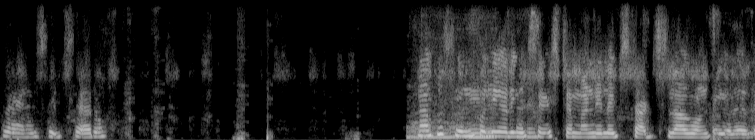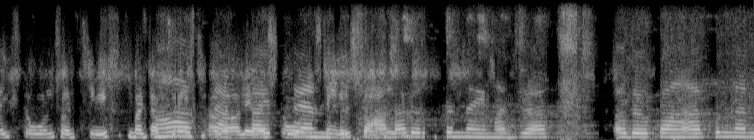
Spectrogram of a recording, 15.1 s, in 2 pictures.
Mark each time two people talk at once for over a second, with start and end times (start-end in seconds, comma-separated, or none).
9.2-11.6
